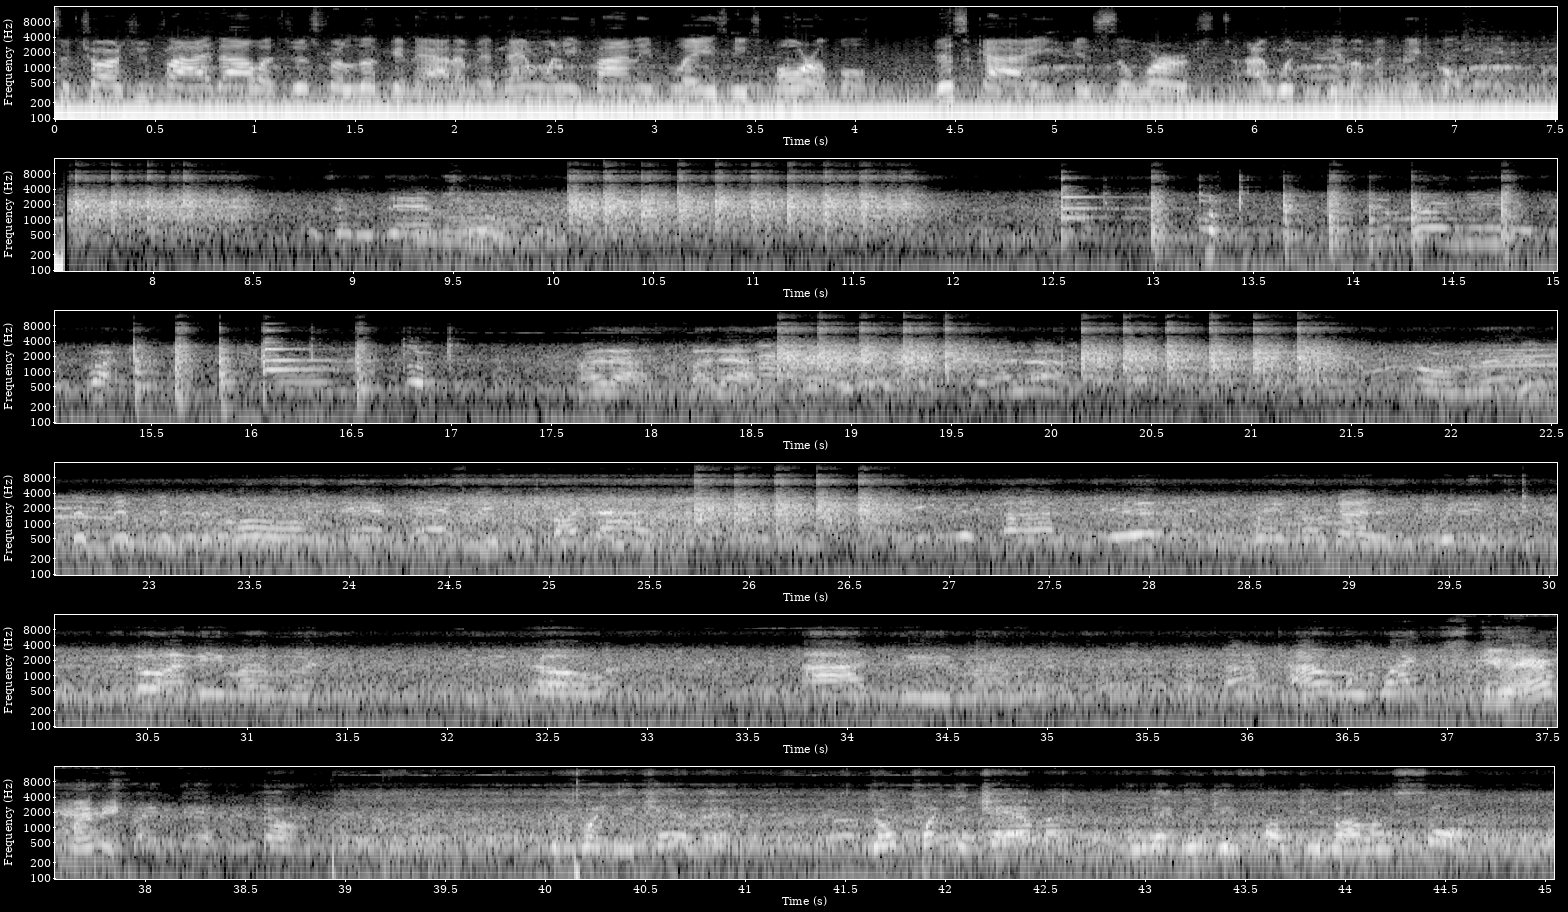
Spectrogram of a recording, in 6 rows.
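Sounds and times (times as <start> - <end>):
person talking: 0.0 - 7.1.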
